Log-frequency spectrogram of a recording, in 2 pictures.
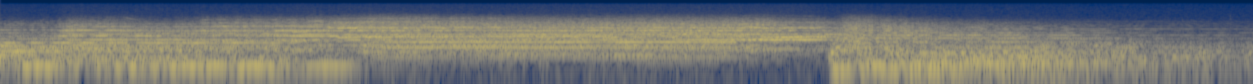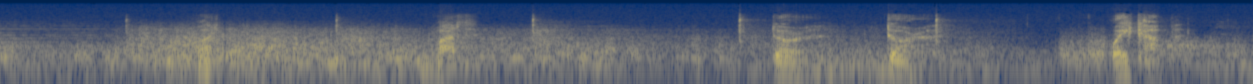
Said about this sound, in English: Listen. It's only the storm, dear.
